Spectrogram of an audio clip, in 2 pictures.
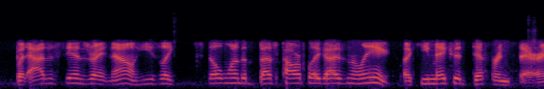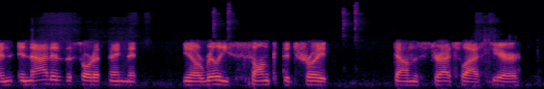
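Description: A normal speaking voice, American accent, pitch rising and falling in an ordinary way. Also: man, fairly high pitch for a man, fairly quick pace. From US, Pittsburgh. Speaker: hockey writer. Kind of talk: casual chat.

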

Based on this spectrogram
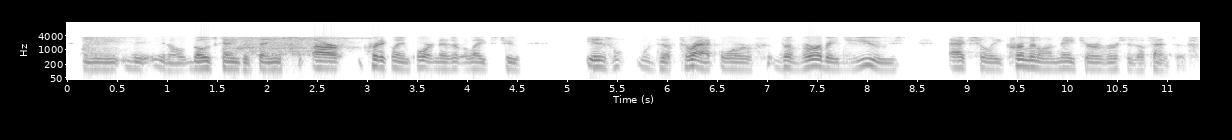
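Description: A man's medium-pitched voice with an American accent, a moderate pace, fairly even intonation, and long, frequent pauses. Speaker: county sheriff. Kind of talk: radio interview.

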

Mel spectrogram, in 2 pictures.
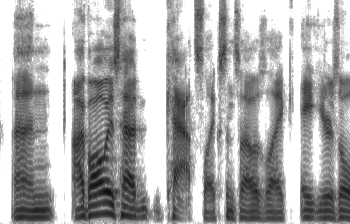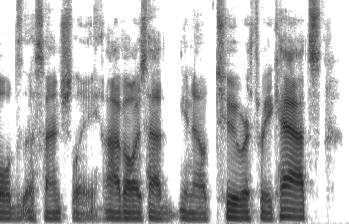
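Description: A man speaks at a moderate pace with a very deep, low pitch, ordinary pitch variation and hardly any pauses, recorded dry and close with no echo against a quiet background. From Pittsburgh area, western Pennsylvania. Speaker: improviser. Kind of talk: casual chat, storytelling.

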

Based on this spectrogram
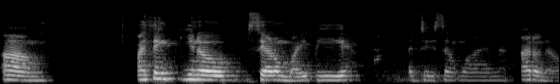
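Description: A woman's medium-pitched, somewhat breathy voice with an American accent, very slow in pace, with long, frequent pauses and big swings in loudness. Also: fairly even intonation. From Minnesota, Prior Lake. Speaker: sports fan. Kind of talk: casual chat.

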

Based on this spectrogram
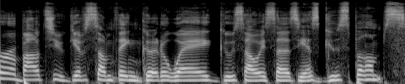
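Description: A woman with an ordinary speaking voice, medium pitch, and a fairly quick pace. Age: 40s. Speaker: radio host. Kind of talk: casual chat.

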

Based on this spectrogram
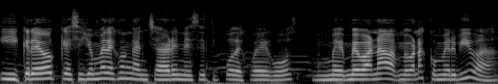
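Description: Speaking at a moderate pace with hardly any pauses, a woman uses an unremarkable speaking voice. Her pitch sits fairly high, and her intonation stays fairly even. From Mexico, Guadalajara. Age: 20s. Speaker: pop singer. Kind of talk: interview.

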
